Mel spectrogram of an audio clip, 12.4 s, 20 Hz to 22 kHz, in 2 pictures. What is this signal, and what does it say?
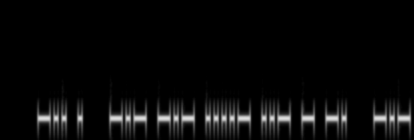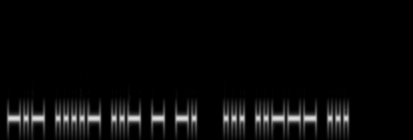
Morse code, heard as a keyed tone, about 18 wpm, 650 Hz. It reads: DE KK4UTN KK4UTN S2S
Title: SOTA QSO Practice 20wpm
